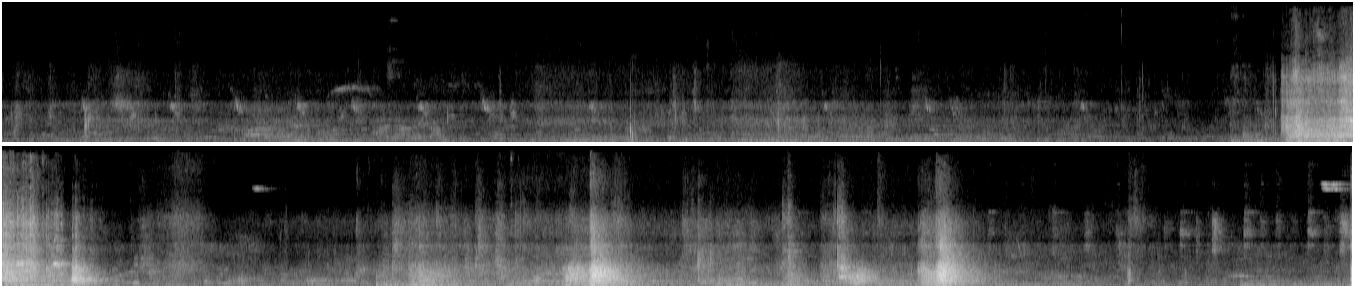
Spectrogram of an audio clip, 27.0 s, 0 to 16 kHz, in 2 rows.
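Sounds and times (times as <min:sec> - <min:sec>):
low street background: 0:00.0 - 0:27.0.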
